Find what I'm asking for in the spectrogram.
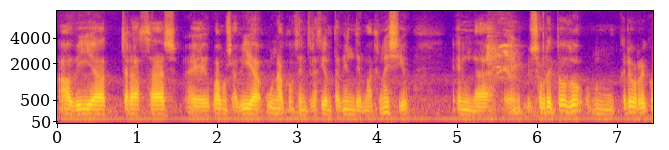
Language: Spanish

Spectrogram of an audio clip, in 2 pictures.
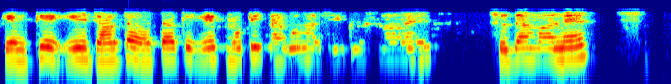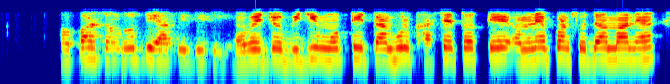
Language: Gujarati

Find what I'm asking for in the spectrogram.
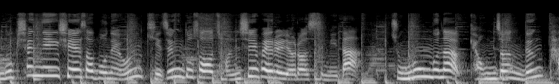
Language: Korean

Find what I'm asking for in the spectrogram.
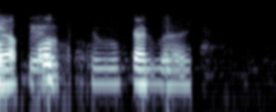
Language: Punjabi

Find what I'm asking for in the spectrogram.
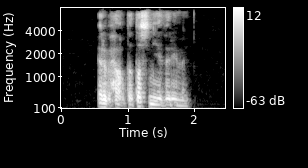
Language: Kabyle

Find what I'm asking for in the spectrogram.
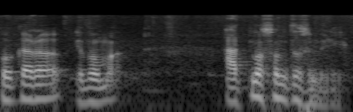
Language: Odia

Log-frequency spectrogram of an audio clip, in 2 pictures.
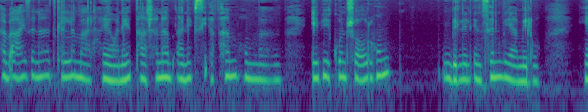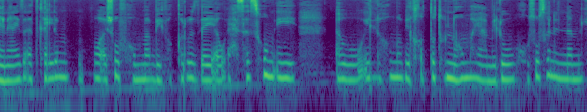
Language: Egyptian Arabic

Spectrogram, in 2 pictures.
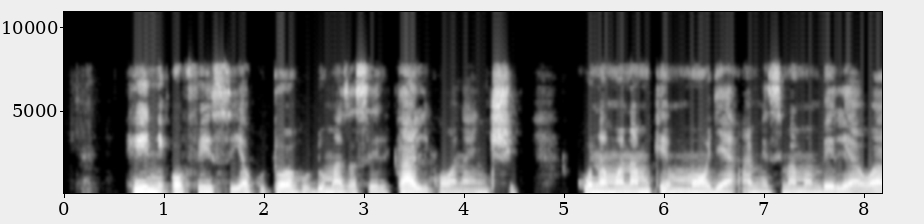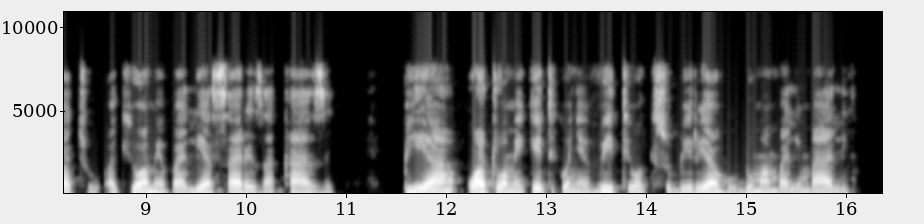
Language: Swahili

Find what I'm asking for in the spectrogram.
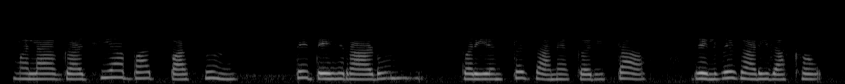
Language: Marathi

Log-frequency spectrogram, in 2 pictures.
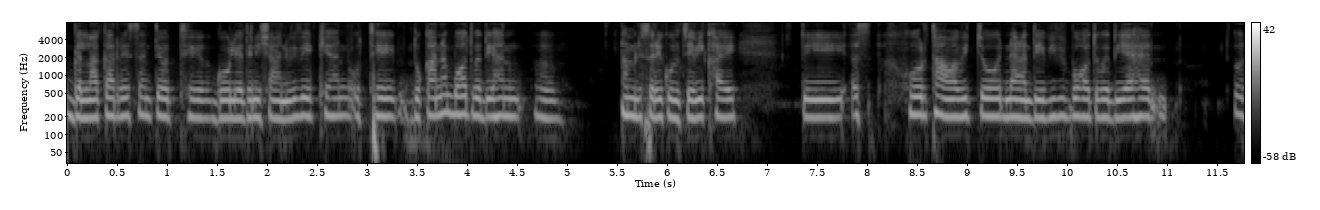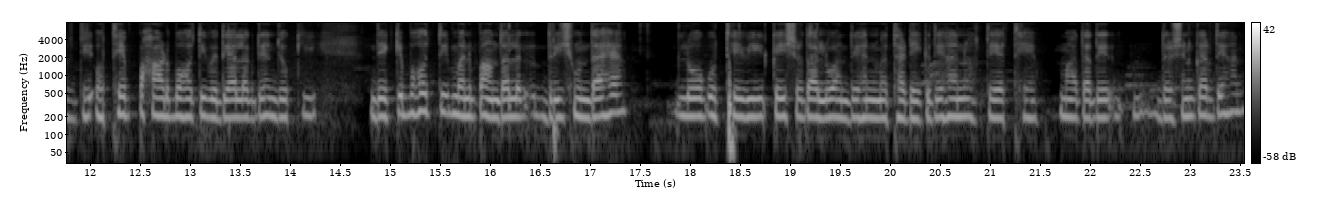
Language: Punjabi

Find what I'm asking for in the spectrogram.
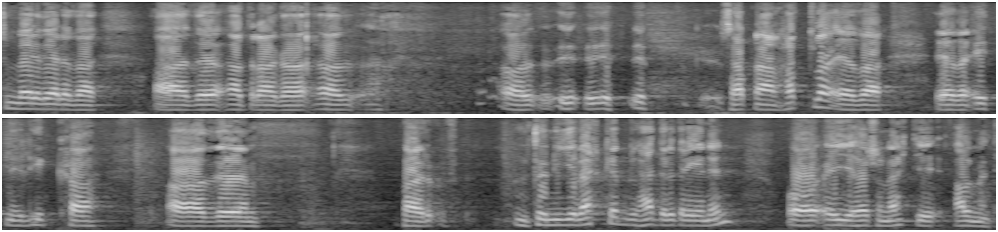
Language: Icelandic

